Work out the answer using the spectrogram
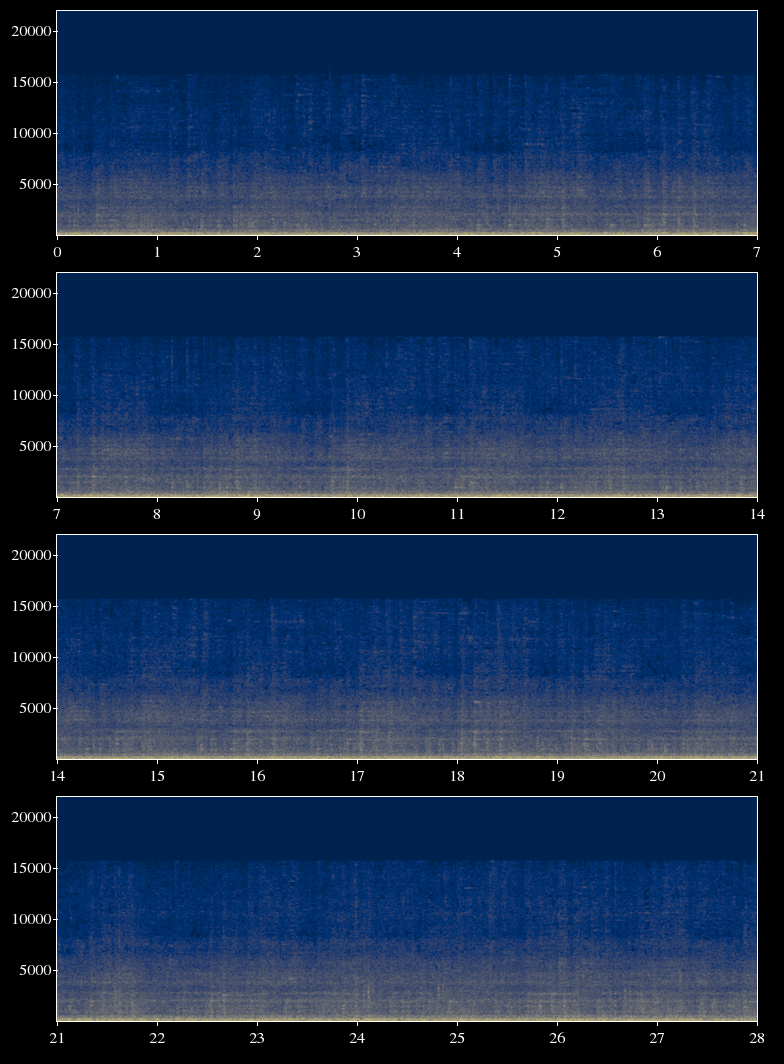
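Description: Covered grain hopper wagons of a freight train rolling steadily past. The wheels give a continuous low rumble with a regular clicking on the rails.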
